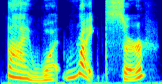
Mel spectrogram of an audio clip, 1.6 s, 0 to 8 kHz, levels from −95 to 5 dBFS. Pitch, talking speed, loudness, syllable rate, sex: 225 Hz, 150 wpm, -21 LUFS, 3.0 syllables/s, female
